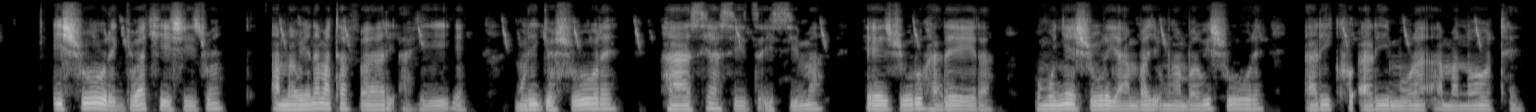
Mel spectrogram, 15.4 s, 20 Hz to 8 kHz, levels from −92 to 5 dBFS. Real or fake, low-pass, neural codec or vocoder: real; 7.2 kHz; none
